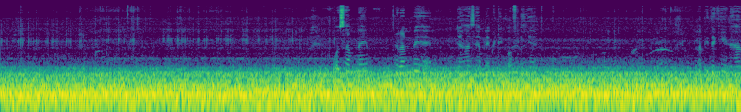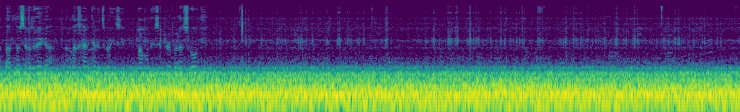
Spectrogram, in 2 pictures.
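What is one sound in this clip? A jet engine roars steadily inside an airplane cabin.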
